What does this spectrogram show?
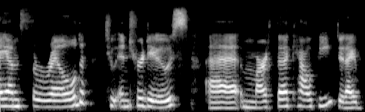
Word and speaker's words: Kauppi: Today, I am thrilled to introduce Martha Kauppi. Did I pronounce it correctly?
